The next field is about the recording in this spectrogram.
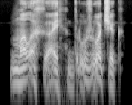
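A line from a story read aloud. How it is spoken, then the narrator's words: Weak-voiced Cossack. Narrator (Russian): слабым голосом произнес казак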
